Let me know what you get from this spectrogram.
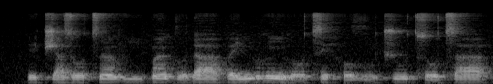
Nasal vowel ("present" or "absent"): present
